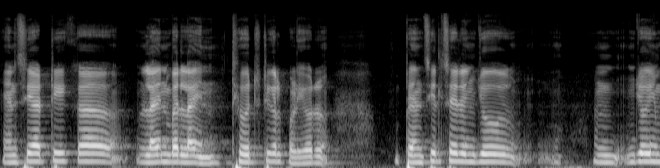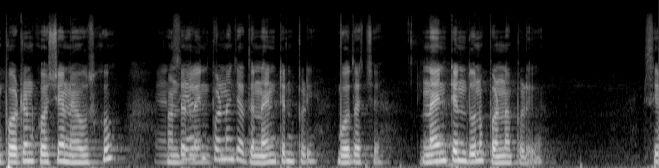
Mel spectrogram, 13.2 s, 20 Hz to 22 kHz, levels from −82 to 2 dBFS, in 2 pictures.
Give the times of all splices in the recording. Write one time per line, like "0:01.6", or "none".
0:08.6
